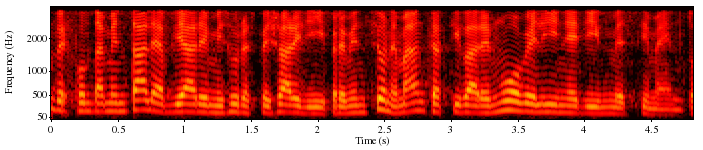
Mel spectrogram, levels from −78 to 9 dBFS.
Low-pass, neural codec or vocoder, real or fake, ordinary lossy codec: 3.6 kHz; codec, 16 kHz, 4.8 kbps, FACodec; fake; none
